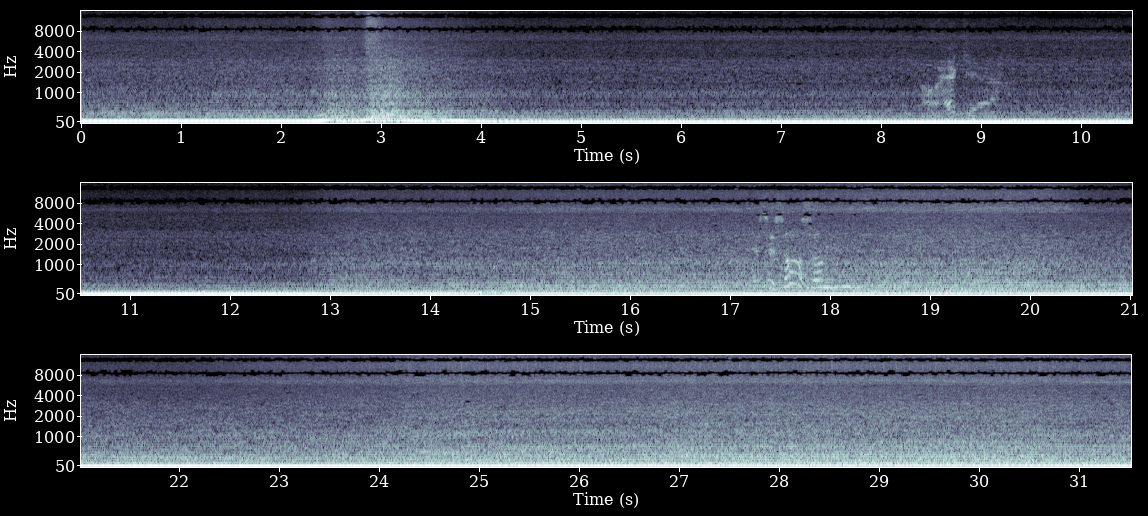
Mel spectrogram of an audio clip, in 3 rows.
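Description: Chevy 350 small-block V8 running at idle on a fresh set of spark plugs, steady and even; its note drops slightly about two and a half seconds in and then holds.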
